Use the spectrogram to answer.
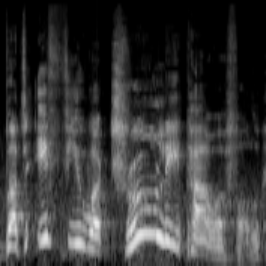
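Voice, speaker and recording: A man's voice: sits high, huge pitch swings, unhurried, breathy edge, pitched above the performer's own voice, heavily acted. A man voicing a nervous but clever male fisherman who stammers and hesitates. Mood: coaxing.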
